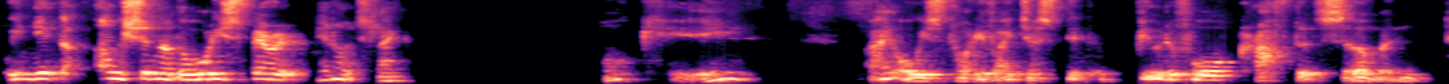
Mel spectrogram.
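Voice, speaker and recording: An older man teaching a seminary course in an animated, preacherly yet conversational way. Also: mid-range voice, vocal fry, roomy sound, low-quality recording. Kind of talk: teaching talk.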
